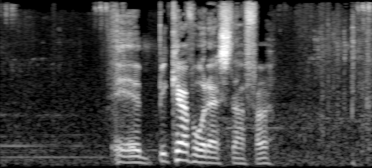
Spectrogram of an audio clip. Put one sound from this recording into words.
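A second man speaks with mild warning in his voice.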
